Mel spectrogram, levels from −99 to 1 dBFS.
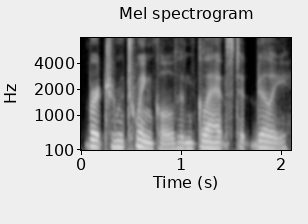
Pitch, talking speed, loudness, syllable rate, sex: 150 Hz, 170 wpm, -19 LUFS, 5.0 syllables/s, female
